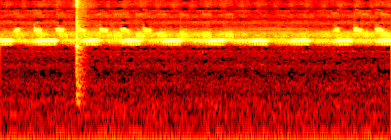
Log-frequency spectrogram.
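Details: Autumn chorus of crickets with other insects: a steady high shrill trill overlaid by rhythmic pulsed chirps about three times a second, interrupted briefly by a single sharp click.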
